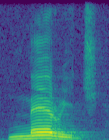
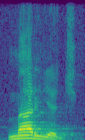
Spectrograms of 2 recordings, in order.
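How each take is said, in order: First: The vowel before the final -ge is silent. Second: The vowel before the final -ge is sounded. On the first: The speaker calls it right. "We say marriage. This A is silent" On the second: The speaker calls it wrong. "here we don't pronounce it as a marriage"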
